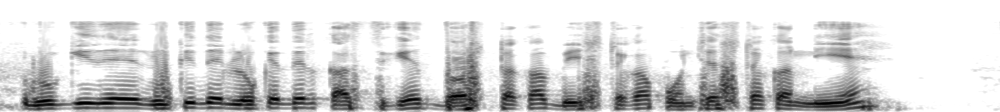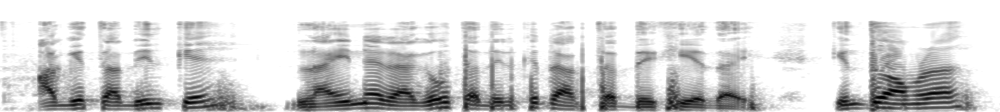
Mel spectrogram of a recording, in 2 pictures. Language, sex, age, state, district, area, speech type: Bengali, male, 60+, West Bengal, Paschim Medinipur, rural, spontaneous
